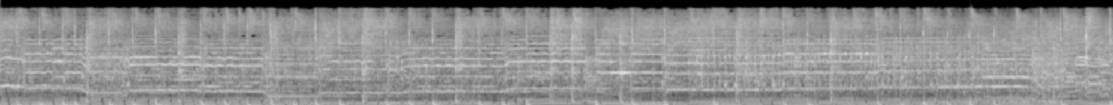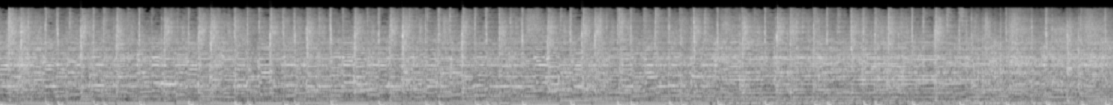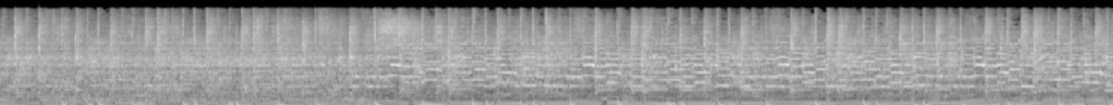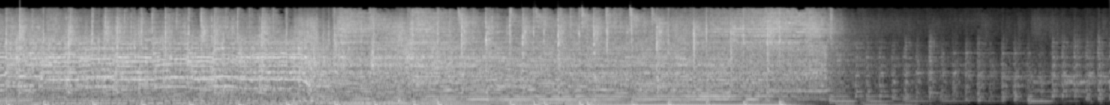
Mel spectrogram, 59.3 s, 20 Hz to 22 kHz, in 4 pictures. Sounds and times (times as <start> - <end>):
Drum: 0.0 - 57.7
Drum kit: 0.0 - 59.3
Guitar: 0.0 - 59.3
Progressive rock: 0.0 - 59.3.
